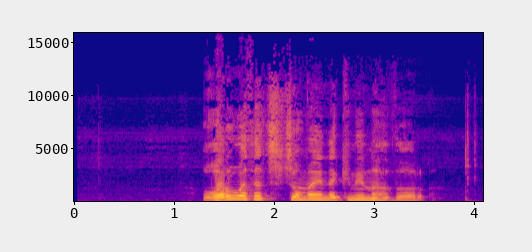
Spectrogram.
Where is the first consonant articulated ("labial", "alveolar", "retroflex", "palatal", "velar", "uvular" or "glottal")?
uvular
